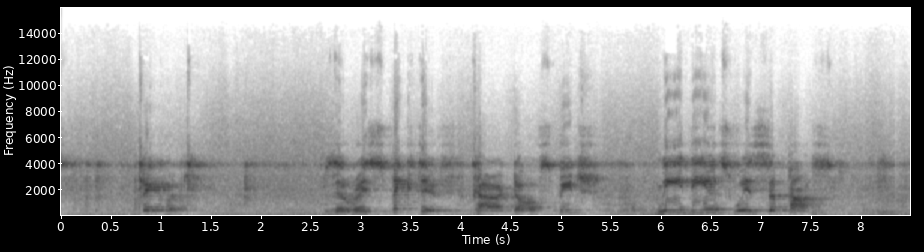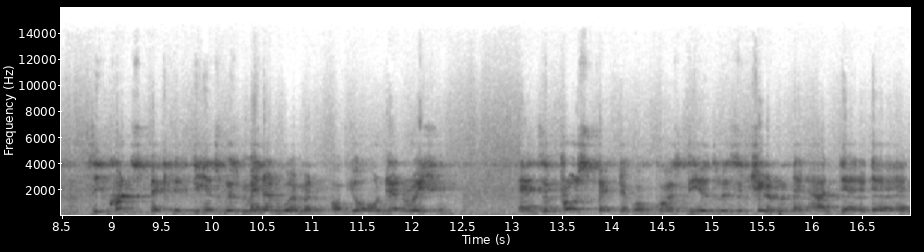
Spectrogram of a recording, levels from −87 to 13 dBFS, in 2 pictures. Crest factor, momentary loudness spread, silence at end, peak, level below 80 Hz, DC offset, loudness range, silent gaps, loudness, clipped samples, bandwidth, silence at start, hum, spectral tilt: 16 dB; 11 LU; 0 s; -2 dBFS; -52 dBFS; under 0.1%; 3 LU; none; -15 LUFS; under 0.1%; 13.5 kHz; 0 s; none; -2.5 dB/octave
